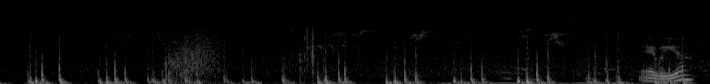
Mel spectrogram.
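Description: Rhythmic hoofbeats of a horse in Assassin's Creed III clip-clop steadily under a talking voice, with a short horse whinny near the end.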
